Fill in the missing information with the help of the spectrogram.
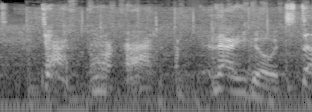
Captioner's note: various grunts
